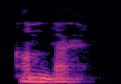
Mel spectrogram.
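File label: "umber", British English; pronunciations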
